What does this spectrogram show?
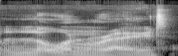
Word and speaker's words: Lorne: about in voice so in London you've got Lorne Road la WN and lawn road L o RN e they are not next to each other and it can be confusing if you talk to a voice assistant that thinks they are the same if I say to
